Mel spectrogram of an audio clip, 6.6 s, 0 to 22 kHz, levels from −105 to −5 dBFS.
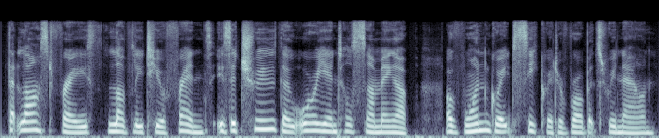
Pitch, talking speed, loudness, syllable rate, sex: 185 Hz, 190 wpm, -18 LUFS, 5.3 syllables/s, female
